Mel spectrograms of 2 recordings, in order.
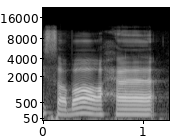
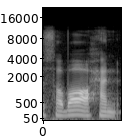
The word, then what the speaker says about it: صباحا: J'ai dit sabaha, sabaha au lieu de sabahan. Bien sûr, on peut dire sabahan, mais pour prononcer correctement, parce qu'on s'arrête sur le mot, on dit sabaha.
